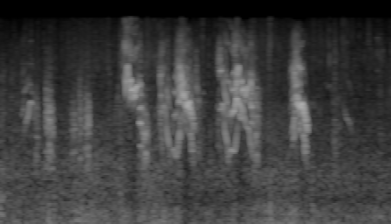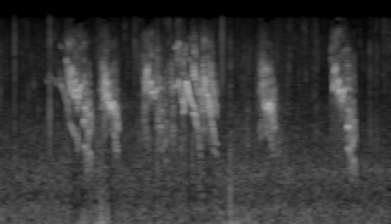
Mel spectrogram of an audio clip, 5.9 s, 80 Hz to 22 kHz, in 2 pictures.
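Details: Sparrows at a Tenmangu shrine on 11 March 2024, flying onto a hand to be fed: loud, high, sharp chirps in short bursts and clusters, with brief gaps between them.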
